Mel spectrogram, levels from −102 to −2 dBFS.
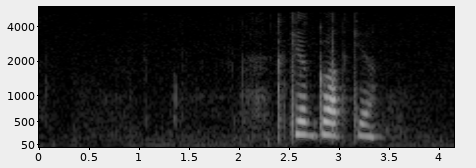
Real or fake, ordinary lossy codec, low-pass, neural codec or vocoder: fake; MP3, 32 kbps; 5.4 kHz; vocoder, 44.1 kHz, 80 mel bands, Vocos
